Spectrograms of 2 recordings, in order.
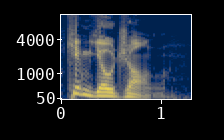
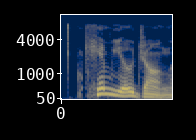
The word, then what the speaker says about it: Kim Yo Jong: And first of all, how do you pronounce her name? Is it Kim Yo? – I thought you were going to ask how you pronounce my name, and this is a good time to remind all our listeners. – Kim Yo Jong.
